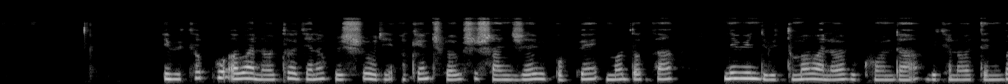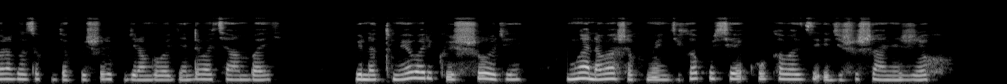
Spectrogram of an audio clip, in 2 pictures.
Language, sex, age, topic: Kinyarwanda, female, 18-24, education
